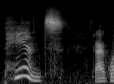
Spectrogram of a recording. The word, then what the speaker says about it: pants: 이 T의 T 소리와 S의 S 소리가 연결되면 트스가 아니라 츠 소리가 됩니다. 그래서 이 단어를 pants라고 읽는데요.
